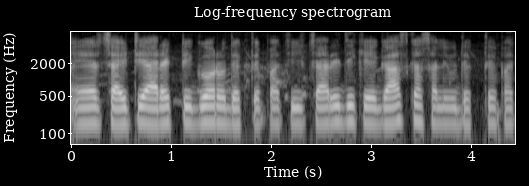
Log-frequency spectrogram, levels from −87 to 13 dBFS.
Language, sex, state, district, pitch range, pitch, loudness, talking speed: Bengali, male, Assam, Hailakandi, 150-160 Hz, 155 Hz, -18 LUFS, 135 wpm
